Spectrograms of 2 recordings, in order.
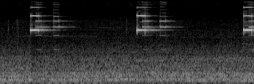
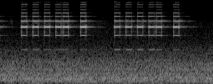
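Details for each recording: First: Smart Dog in-ground pet fence transmitter: a sharp high beep repeats about once a second, steady and regular, signalling a wire break because the boundary wire loop is open and not yet a closed circuit. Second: Smart Dog in-ground pet fence collar receiver checked with a tester near the boundary wire: a dozen sharp, high, quick beeps in two bursts with the light on as the correction shock is delivered; working properly.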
